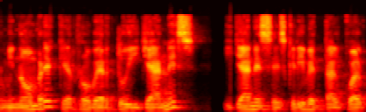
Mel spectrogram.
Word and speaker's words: Illanes: Mira, es muy sencillo encontrarme por mi nombre, que es Roberto Yanes. Yanes se escribe tal cual como lo escuchas y W L a n s.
